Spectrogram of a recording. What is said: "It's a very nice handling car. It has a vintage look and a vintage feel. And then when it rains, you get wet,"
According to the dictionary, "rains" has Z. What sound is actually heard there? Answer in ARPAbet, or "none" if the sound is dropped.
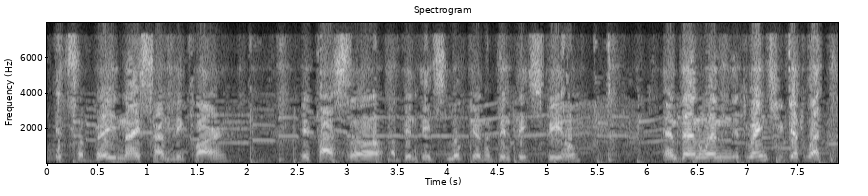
S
